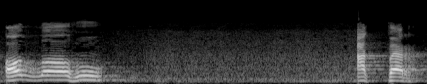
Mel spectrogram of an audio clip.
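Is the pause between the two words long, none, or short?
long. There is a long pause between the words.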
